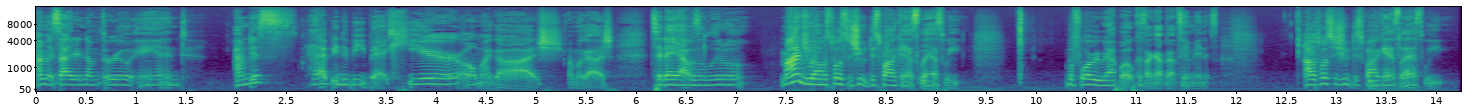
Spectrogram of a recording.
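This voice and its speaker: A woman's voice: mid-range voice, fairly quick, creaky. A woman, hosting her podcast in a chatty, rambling style and talking straight to her listeners. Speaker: podcast host. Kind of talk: casual solo podcast chat.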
